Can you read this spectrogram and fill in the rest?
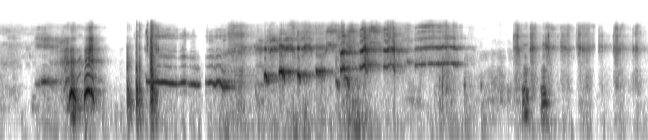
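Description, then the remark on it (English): Morty, a dog, whines and yelps excitedly in a rising, wavering series of high howls, fairly loud, broken by short pauses and ending in quick squeaky cries. “He's whipped my dog up, Morty.”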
